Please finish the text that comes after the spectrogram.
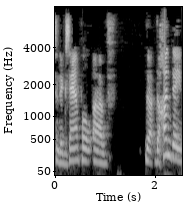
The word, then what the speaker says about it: Hyundai: this you know um Hyundai and the official pronunciation supposed to rhyme with Sunday so Hyundai um is is making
